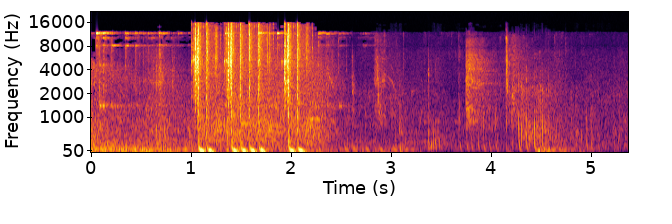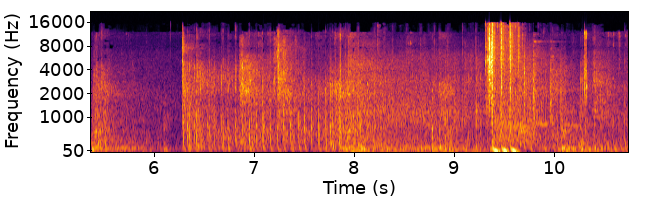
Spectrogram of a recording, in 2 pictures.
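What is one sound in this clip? Loud rifle shots crack in sharp bursts.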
